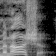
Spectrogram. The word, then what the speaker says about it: Manasseh: Because the tribe of Joseph was divided up between his two sons, Ephraim and Manasseh, which is how you pronounce those names. Ephraim and Manasseh, these two sons.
